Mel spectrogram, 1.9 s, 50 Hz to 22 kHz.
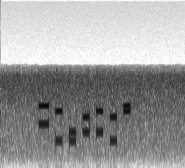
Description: Multi-frequency trunk signalling (R1, as on North American trunks), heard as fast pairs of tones, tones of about 70 ms, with phone line noise. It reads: KP 71584 ST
